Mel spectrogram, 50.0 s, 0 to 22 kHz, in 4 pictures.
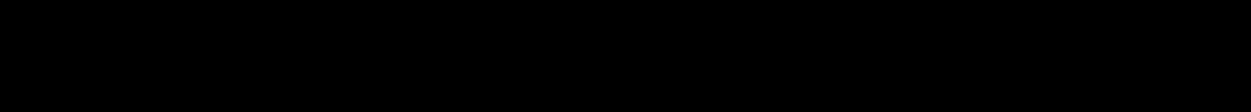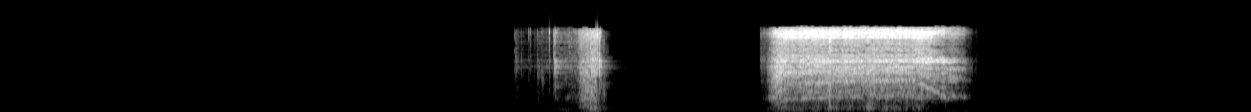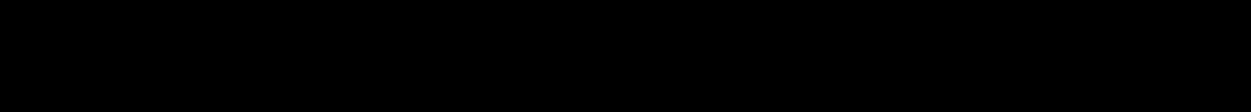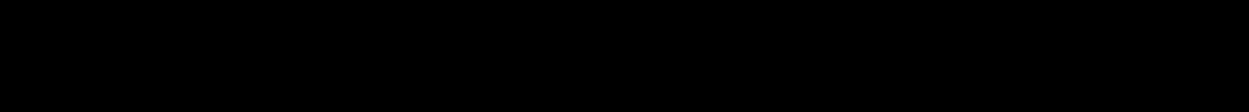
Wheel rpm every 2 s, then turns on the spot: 0, 0, 0, 0, 0, 0, 0, 0, 0, 0, 110, 0, 0, 0, 0, 0, 0, 0, 0, 0, 0, 0, 0, 0, 0.
none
